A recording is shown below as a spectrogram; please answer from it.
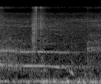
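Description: A rooster crows in one brief sustained call over a low background rumble.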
